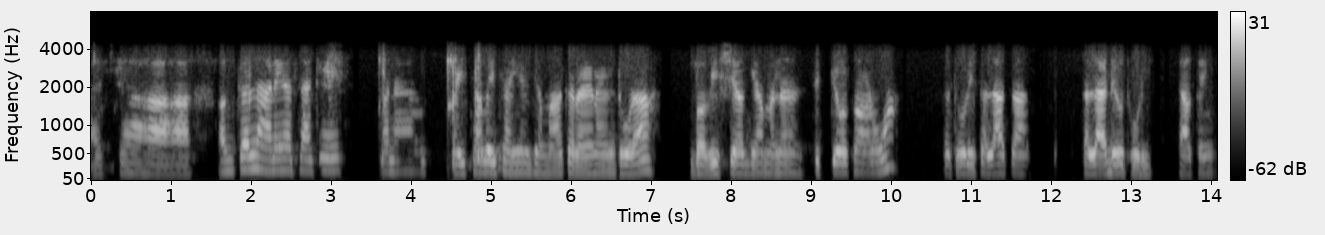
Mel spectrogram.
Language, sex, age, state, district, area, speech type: Sindhi, female, 60+, Gujarat, Surat, urban, conversation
